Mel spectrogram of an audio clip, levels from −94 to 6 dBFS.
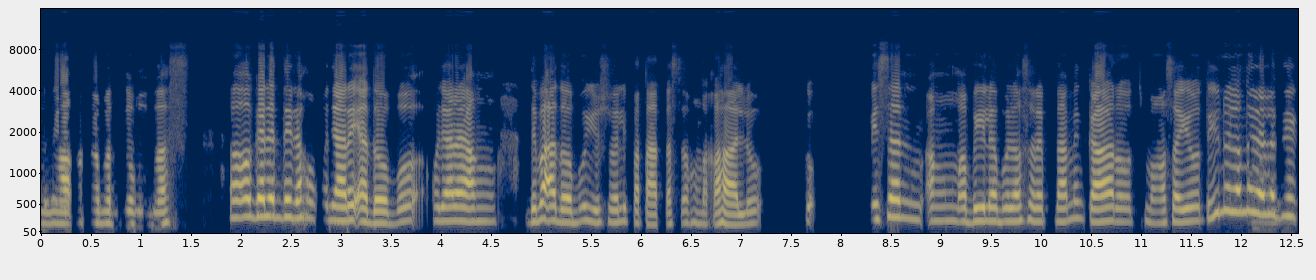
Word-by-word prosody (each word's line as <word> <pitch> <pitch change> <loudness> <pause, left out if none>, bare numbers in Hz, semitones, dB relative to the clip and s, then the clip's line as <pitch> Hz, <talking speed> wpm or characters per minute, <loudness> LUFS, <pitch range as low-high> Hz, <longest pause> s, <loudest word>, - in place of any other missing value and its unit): nakakatamad 190 +1 -2
lumabas. 185 +1 -5 0.5
Oo, 275 +1 +3
gano'n 290 -1 +5
din 285 -1 +3
ako, 275 0 0
kunyari 235 -1 +4
adobo? 190 +1 +2
Kunyari 225 0 +2
ang 215 0 0 0.2
'di 205 - -5
ba, 230 -3 +6
adobo 205 +1 0
usually 200 0 -5
patatas 180 -3 -6
ang 195 0 -9
nakahalo? 175 0 -1 0.4
Ko 475 +2 -12 0.6
minsan 260 -1 +1
ang 225 -1 -6
available 220 0 +1
lang 220 +1 +1
sa 235 - -5
ref 215 - -11
namin, 220 +6 -2
carrots, 210 -2 +1
mga 190 -2 -7
sayote, 215 +3 -2
yun 365 - -3
nalang 375 -1 +1
nilalagay 320 -4 +1
215 Hz, 150 wpm, -22 LUFS, 195-250 Hz, 0.6 s, ba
